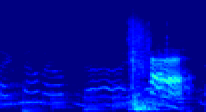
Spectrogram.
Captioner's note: thud; kicking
